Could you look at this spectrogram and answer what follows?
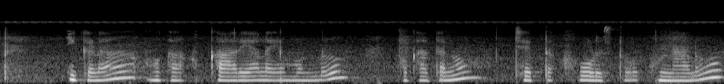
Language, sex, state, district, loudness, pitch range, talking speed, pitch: Telugu, female, Andhra Pradesh, Annamaya, -19 LUFS, 185-225 Hz, 65 wpm, 195 Hz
